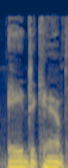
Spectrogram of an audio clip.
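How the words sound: It is pronounced in an American way. "like every other American would"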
